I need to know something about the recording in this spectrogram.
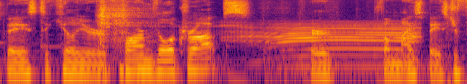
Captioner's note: cow moos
